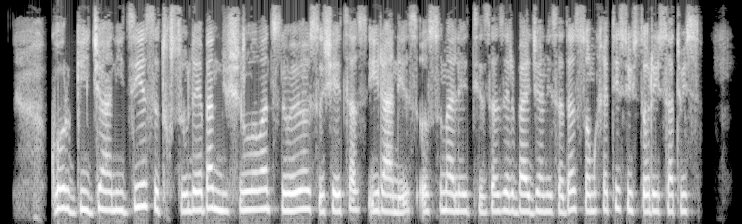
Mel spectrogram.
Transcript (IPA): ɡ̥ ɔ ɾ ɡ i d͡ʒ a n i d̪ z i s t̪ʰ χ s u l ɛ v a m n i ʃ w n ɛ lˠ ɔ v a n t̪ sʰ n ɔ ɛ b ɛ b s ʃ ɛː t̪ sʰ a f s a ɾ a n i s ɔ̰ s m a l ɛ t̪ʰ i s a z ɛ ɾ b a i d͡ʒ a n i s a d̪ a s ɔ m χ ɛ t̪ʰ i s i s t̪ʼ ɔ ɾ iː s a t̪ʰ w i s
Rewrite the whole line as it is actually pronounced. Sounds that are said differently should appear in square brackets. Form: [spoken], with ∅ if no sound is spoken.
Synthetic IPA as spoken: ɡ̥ ɔ ɾ ɡ i d͡ʒ a n i d̪ z i s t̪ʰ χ s u l ɛ [b] a m n i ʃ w n ɛ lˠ ɔ v a n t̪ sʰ n ɔ ɛ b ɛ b s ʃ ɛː t̪ sʰ a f s [i] ɾ a n i s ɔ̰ s m a l ɛ t̪ʰ i s a z ɛ ɾ b a i d͡ʒ a n i s a d̪ a s ɔ m χ ɛ t̪ʰ i s i s t̪ʼ ɔ ɾ iː s a t̪ʰ w i s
